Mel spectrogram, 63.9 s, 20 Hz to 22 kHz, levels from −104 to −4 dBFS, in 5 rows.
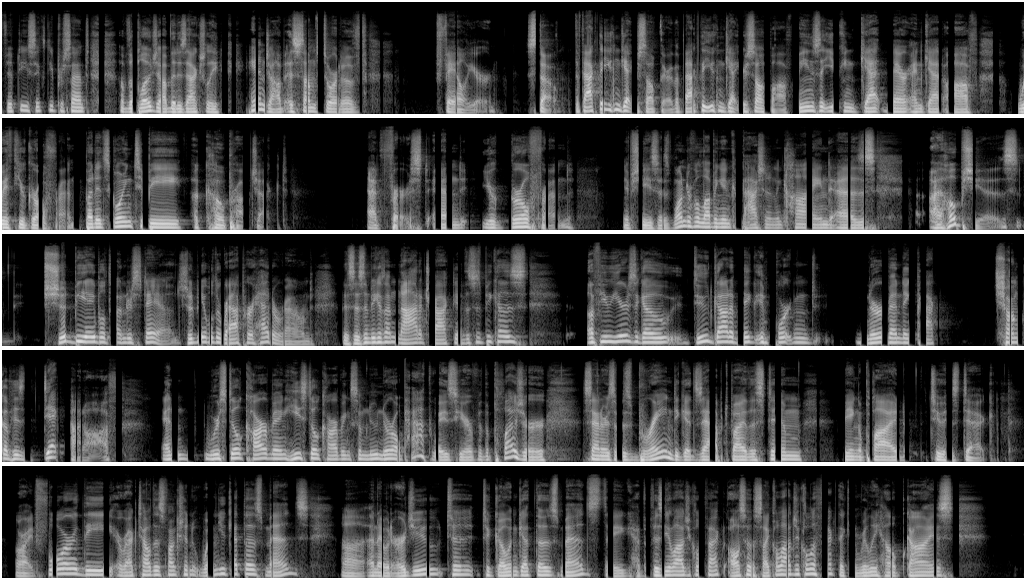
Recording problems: choppy; very; 11% of the speech affected

